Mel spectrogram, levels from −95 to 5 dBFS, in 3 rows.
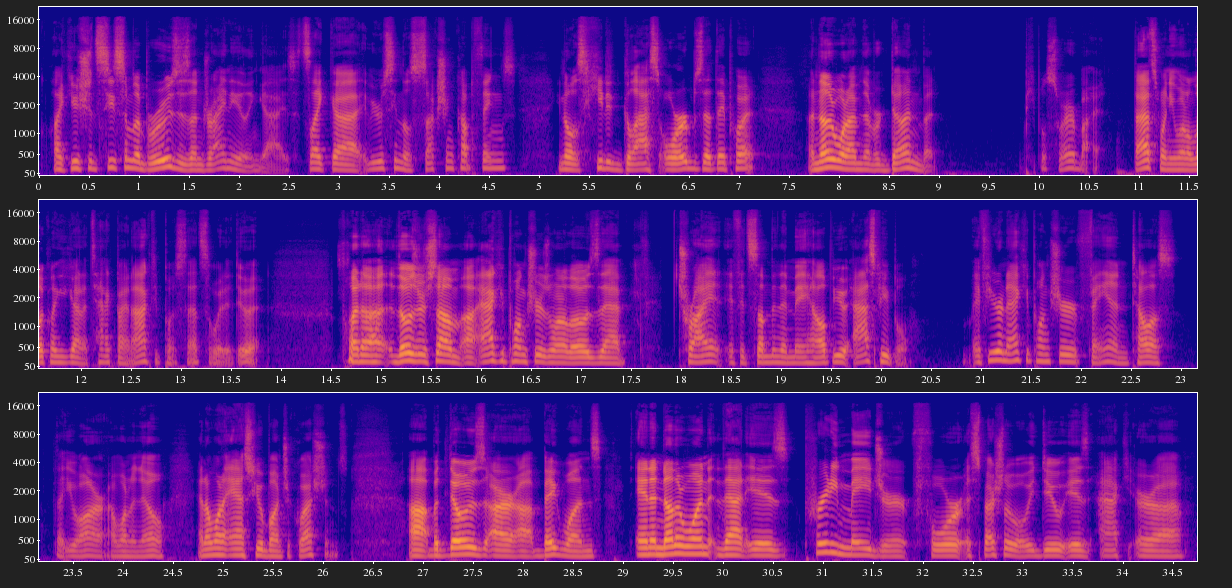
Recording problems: none

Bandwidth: 17 kHz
